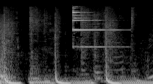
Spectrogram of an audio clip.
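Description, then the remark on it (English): A single bright, high notification-style bell ding, the subscribe-bell cue in an OWWR (Old Westbury Web Radio) station promo, rings out over a pulsing, bass-heavy beat, holding for about half a second before cutting off. “Subscribe to us at OWWR and don't forget to hit that bell.”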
